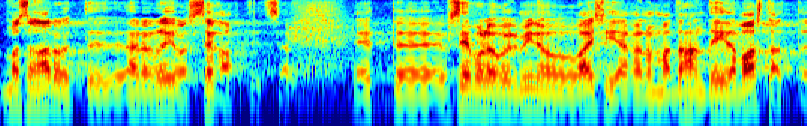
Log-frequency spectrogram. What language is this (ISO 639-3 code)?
est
